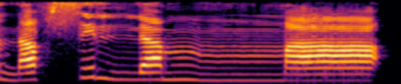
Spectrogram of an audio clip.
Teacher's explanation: میم مشدد کا غنہ کرتے ہوئے الف مدہ کو کھینچیں گے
